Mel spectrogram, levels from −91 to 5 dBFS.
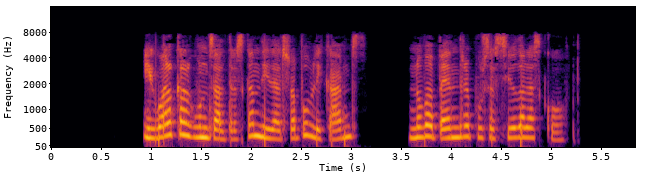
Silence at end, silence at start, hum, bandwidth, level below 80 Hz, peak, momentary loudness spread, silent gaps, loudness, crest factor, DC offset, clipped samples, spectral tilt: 0.75 s; 0.95 s; none; 8 kHz; -52 dBFS; -2 dBFS; 11 LU; 3.20-3.57 s; -17 LUFS; 16 dB; under 0.1%; under 0.1%; -3.5 dB/octave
